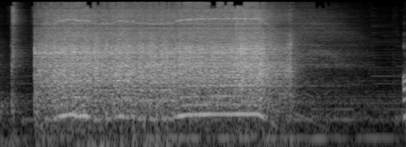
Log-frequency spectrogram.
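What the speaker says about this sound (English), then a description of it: "Then I'm just going to blend for like a second." A kitchen blender whirs loudly for about three seconds as it briefly purees a jalapeno pepper for slow cooker vegetarian baked beans, starting abruptly and spinning down to a quiet hum.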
